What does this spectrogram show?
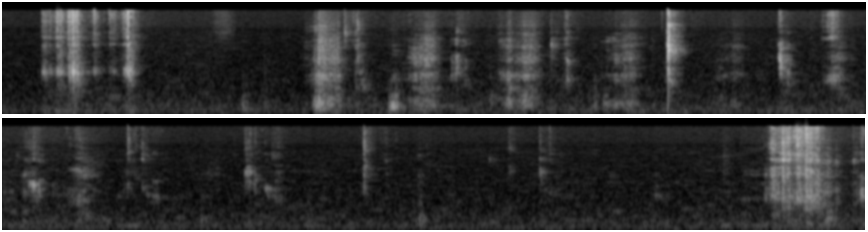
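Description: A person biting into a Flamin' Hot Cheeto and chewing it close to the microphone: a few sharp crunches at the bite, then a run of irregular crunching chews that thin out after about five seconds. A louder burst of noise comes near the end.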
